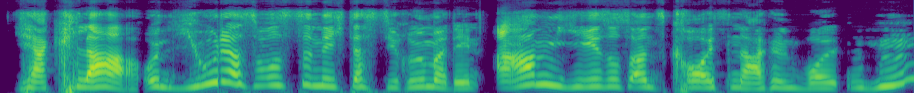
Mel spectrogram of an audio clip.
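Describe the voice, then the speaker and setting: A woman voicing a bossy, sharp-tongued cartoon pony princess in a fan audio drama, with dry, teasing sarcasm. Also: on the high side, lively intonation, normal speed, no room sound. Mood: scathing.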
